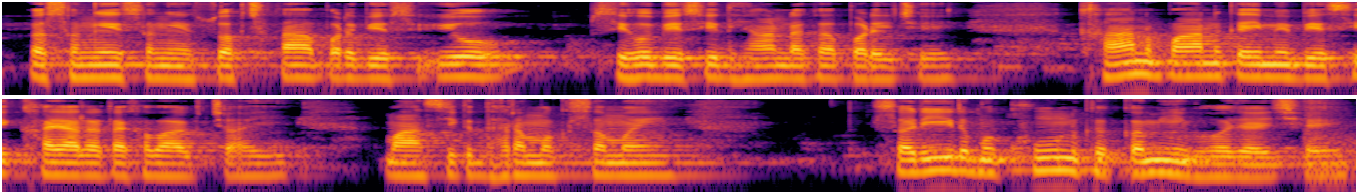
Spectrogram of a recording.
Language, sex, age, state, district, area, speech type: Maithili, male, 18-30, Bihar, Madhubani, rural, spontaneous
